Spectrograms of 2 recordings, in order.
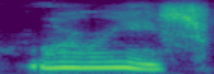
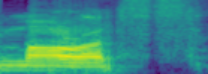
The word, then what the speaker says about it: Maurice: Laurie Laurie has a question for us Oh Maurice where are you there you are I Laurie hi Mark Henry I'm delighted I'm actually Morris at well I'm already Morris Americans dentists pronounced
